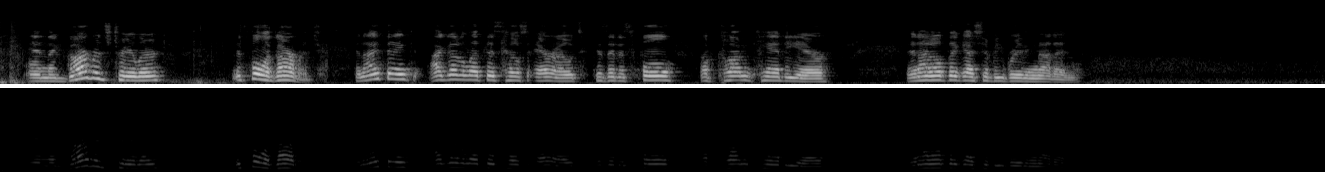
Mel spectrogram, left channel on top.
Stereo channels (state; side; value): quieter; right; 39.6 dB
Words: and the garbage trailer is full of garbage. And I think I gotta let this house air out because it is full of cotton candy air, and I don't think I should be breathing that in.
